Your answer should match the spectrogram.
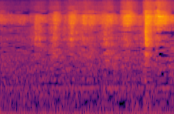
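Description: A few faint, light taps and jingles from a tambourine worked by the player's foot, spaced unevenly, over a steady low hum.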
